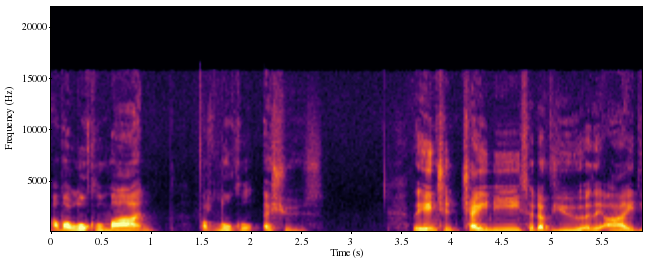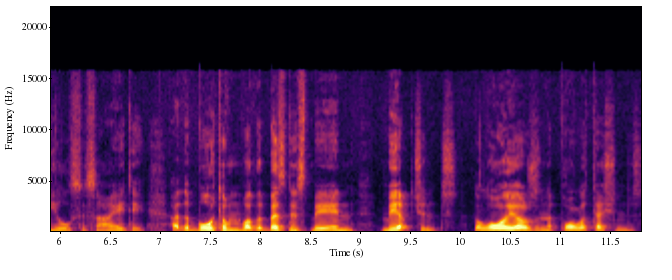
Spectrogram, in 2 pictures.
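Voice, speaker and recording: Speaking at a moderate pace with a Scottish accent and lively intonation, this voice comes through on a very clean recording with a silent background. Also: man, fairly high pitch for a man. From Scotland, Ayrshire (New Cumnock). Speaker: poet and political candidate. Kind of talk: political speech; casual introduction to camera.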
